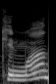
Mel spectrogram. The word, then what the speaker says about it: quinoa: become familiar with it's spelled quinoa but it's pronounced quinoa the Aztecs love their quinoa Aussies are starting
